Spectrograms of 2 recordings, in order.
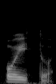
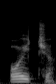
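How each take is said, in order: First: The t is a plain t sound. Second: The t is hissed like a ch sound.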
